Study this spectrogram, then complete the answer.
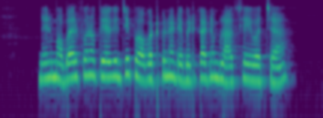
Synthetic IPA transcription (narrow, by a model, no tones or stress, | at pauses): neːnumɔbɐjlpʰo̞ːnupɐjoːɡiɲt͡ʃipɔːɡɐʈːu̥kuneːɖebiʈkaːɖniblaːk̚t͡ʃɛːjɐʋɐt͡ʃːaː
